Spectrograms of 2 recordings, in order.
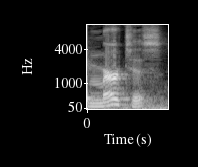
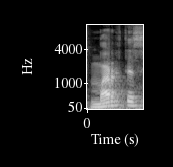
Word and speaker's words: martes: He used to say Mertis and Jueves. Nah. Martes y jueves. That's how you say it.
